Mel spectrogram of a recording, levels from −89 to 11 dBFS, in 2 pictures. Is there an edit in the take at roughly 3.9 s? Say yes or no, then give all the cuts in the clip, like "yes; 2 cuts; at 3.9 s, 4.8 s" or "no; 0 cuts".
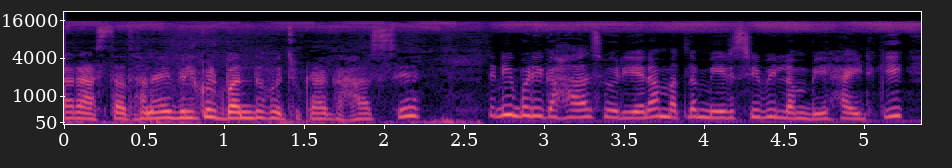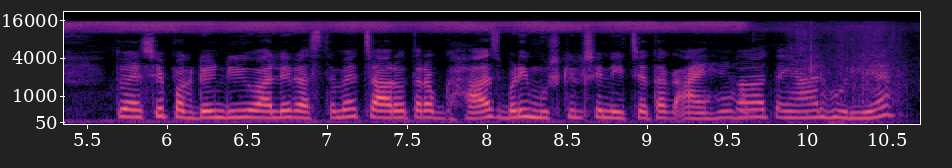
no; 2 cuts; at 2.6 s, 9.5 s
